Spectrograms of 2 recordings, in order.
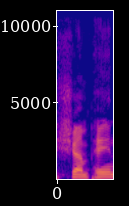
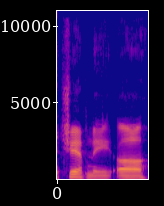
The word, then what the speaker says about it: Champney: Reverend Henry the rst Champaign II I probably butcher that uh I think it's chimney Japanese yeah Champney whom Crowley considered a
